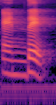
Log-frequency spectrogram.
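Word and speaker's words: Allende: chapter again and again the first name is ande though the spelling is different but it is pronounced as ende ende was the founder of the Chilean Socialist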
